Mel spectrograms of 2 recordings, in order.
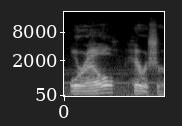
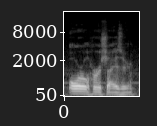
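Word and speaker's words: Orel Hershiser: Oral Harisher. Oral Oral Hershiser. Yeah. See, told you I pronounce it wrong.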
